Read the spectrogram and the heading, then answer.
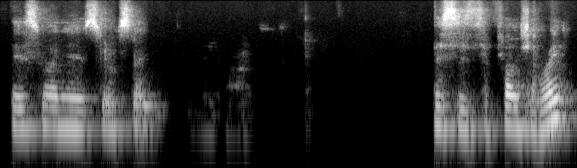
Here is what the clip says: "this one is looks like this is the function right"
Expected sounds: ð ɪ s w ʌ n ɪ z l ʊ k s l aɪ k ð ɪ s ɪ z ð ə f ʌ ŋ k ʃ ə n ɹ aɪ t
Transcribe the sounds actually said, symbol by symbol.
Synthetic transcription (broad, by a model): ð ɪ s w ʌ n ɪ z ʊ s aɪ ð ɪ s ɪ z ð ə f ʌ ŋ k ʃ ə n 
